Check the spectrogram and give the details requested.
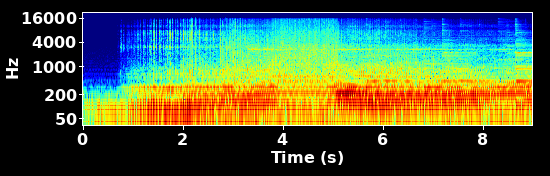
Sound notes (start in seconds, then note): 1.1 engine rumbling; 6.2 country music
